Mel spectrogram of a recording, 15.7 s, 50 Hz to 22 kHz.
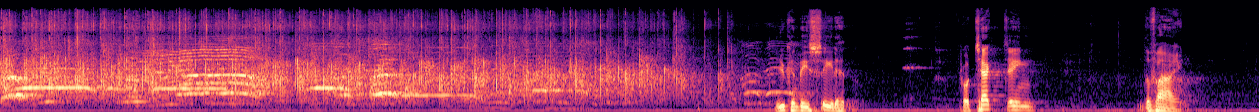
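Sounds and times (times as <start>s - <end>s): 
large crowd clapping in praise of God: 0.0s - 10.0s
speech: 9.7s - 10.7s, 12.0s - 13.0s, 14.3s - 14.9s.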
